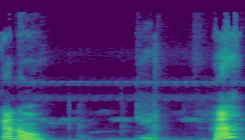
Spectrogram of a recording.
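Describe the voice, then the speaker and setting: A woman gently teasing a small girl in a home video, coaxing her with repeated questions. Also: extremely slow. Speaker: adult filming a small girl. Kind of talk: home video, talking to a toddler.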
